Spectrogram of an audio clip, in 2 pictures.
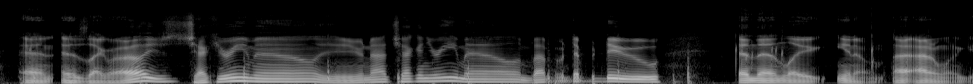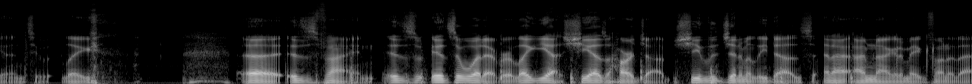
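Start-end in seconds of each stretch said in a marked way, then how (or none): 1.1-6.6 high, condescending put-on voice. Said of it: "she gets so condescending".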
